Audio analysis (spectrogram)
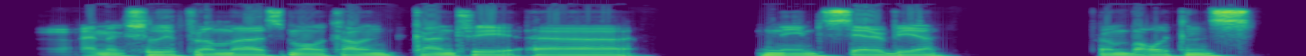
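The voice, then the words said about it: Deep voice with Serbian accent. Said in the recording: “deep voice you have there ... And that accent.”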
